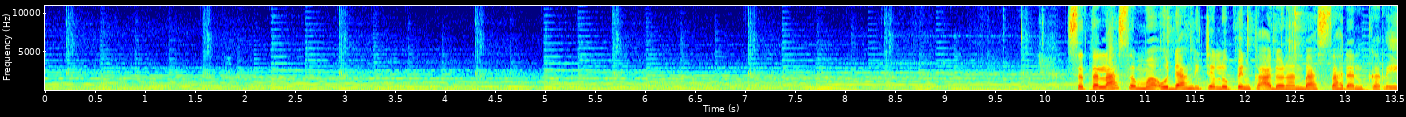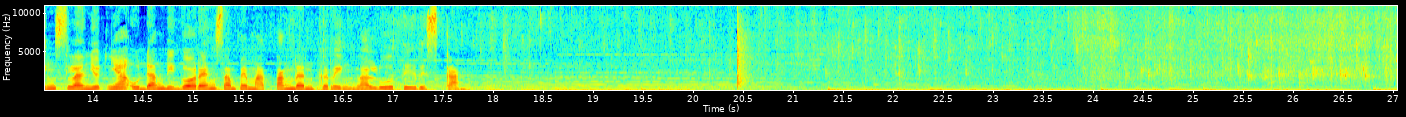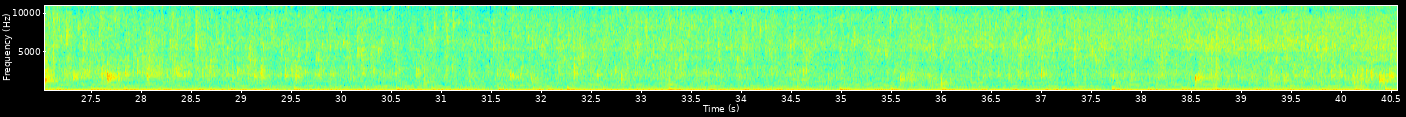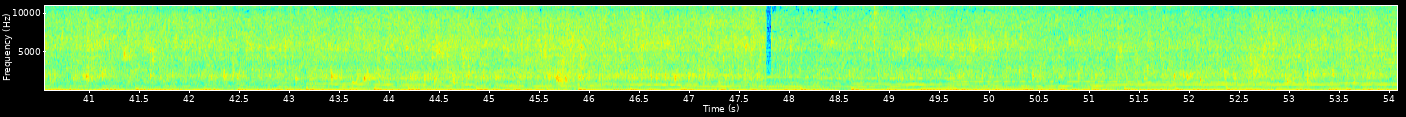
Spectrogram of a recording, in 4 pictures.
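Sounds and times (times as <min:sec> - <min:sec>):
shrimp frying in hot oil: 0:17.0 - 0:54.0.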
